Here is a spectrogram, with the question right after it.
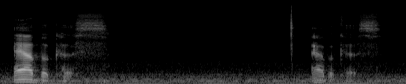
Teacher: Third syllable cuss rhymes with us. The stress is on the first syllable. · Second syllable uh short unstressed vowel sound. · First syllable, ab, like the beginning of absolute. Second syllable, short, unstressed vowel sound. Third syllable, cuss, rhymes with us.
